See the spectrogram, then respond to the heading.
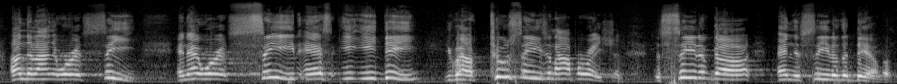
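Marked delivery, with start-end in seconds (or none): none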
